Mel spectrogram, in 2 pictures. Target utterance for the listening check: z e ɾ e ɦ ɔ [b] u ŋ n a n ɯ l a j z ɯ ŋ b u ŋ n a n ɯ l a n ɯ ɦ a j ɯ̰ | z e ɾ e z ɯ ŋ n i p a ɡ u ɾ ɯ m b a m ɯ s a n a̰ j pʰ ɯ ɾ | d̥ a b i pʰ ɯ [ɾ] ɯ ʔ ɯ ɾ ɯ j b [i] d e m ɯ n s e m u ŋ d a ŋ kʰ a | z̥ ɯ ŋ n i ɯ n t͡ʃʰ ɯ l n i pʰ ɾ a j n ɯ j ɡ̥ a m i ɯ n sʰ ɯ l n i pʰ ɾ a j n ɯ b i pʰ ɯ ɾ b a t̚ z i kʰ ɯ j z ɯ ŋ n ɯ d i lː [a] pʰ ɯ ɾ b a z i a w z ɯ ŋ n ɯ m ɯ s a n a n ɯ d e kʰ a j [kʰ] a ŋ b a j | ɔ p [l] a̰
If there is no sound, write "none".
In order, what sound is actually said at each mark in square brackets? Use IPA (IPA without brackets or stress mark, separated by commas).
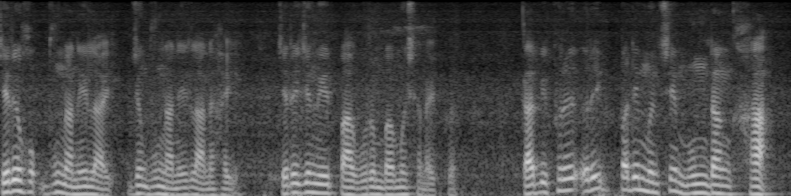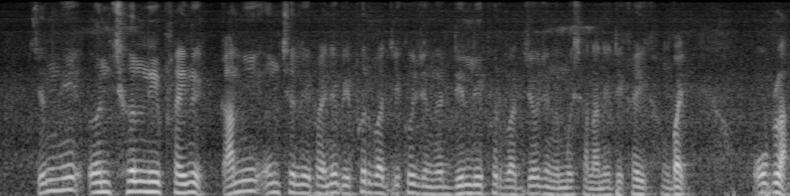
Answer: b, ɾ, a, i, kʰ, l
